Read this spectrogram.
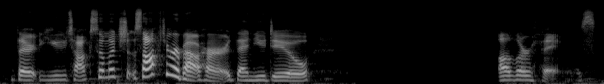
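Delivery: ordinary delivery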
